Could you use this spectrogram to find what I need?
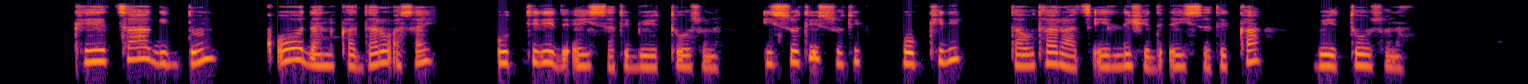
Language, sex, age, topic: Gamo, female, 36-49, government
